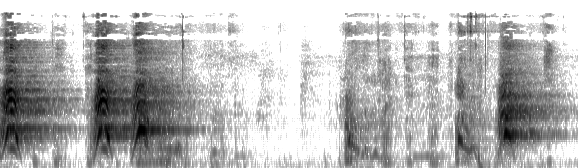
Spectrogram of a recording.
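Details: A male mini Australian Shepherd gives three loud barks, falls quiet, then adds two softer yips and one final bark.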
